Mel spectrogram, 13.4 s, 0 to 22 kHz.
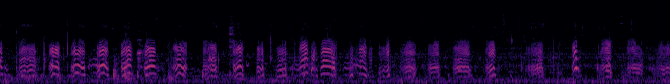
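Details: Newborn puppies, 13 days old, breastfeeding from their mother; a steady run of high, bending whines and squeals repeats about twice a second, overlapping cries from several pups.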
